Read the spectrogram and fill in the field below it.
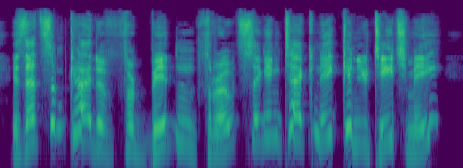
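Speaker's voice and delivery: brash, excitable, gravelly, very high swooping party-dude voice. Playing a character in a tabletop game who questions another about a technique and asks to learn it, in a brash, excitable party dude voice. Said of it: "And your truth is that you are a cool, cool party dude whose name is [name]. ... Never heard a gravelly falsetto before".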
